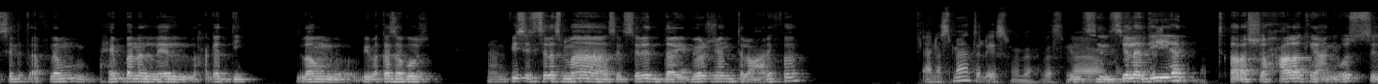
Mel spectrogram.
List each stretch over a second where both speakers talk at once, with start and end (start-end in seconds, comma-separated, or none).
10.7-12.1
